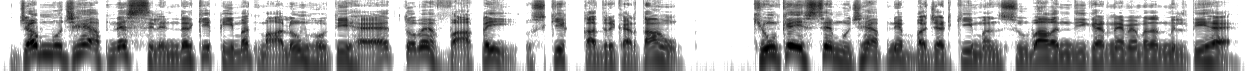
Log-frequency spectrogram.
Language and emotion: Urdu, happy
